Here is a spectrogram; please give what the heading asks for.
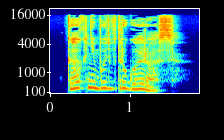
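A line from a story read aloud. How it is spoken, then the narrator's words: Sorrowful sigh. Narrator (Russian): горестно вздохнула Брайс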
